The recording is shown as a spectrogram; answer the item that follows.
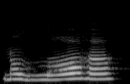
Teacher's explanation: اللہ کا نام اور اس سے پہلے زبر ہیوی ادا ہوگا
